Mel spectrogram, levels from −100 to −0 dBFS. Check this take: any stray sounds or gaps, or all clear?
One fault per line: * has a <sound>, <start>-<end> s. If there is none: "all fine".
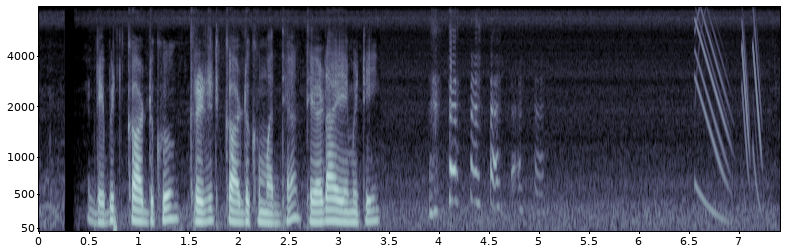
* has a laugh, 3.9-5.1 s
* has a chirp, 6.5-7.2 s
